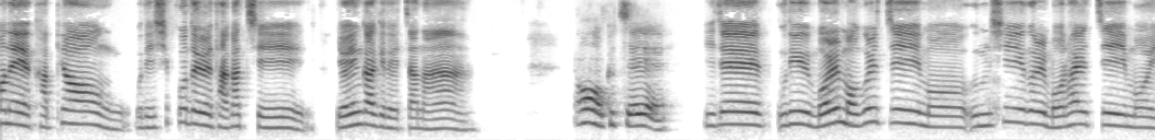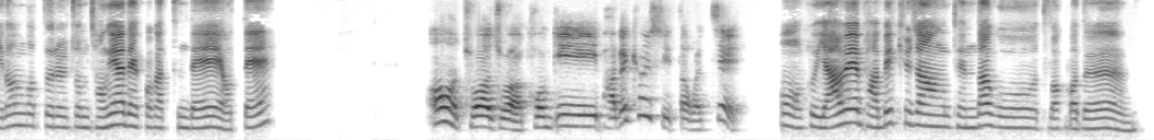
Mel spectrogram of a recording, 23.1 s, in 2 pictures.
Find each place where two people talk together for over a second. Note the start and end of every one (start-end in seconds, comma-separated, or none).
none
